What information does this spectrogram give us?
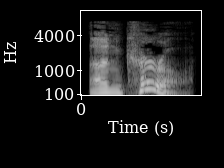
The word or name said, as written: uncurl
